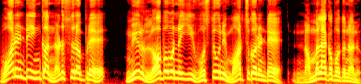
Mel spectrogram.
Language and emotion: Telugu, angry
